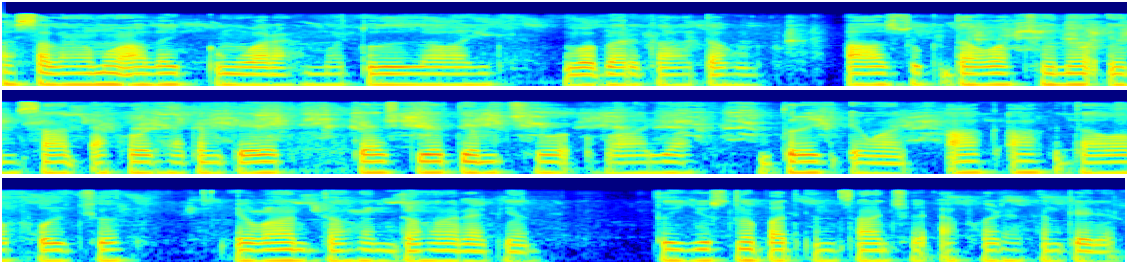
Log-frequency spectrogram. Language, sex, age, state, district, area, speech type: Kashmiri, male, 18-30, Jammu and Kashmir, Shopian, rural, spontaneous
